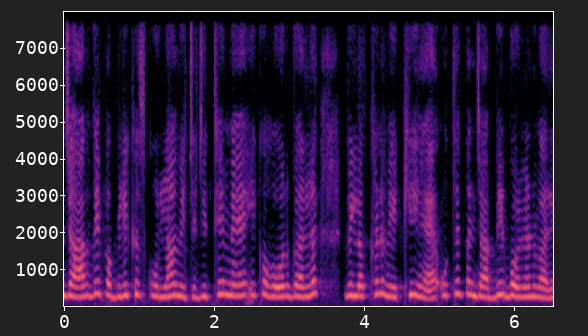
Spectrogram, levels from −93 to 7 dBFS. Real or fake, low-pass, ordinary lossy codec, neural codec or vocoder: fake; none; none; codec, 16 kHz, 2 kbps, FreqCodec, smaller model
